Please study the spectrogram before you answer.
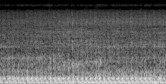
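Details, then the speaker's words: Kawasaki Brute Force 750 V-twin ATV right after new exhaust fitted and oil change; loud steady low-speed lope with even beat, noticeably quieter than before, no rattle or blow-by, normal running; owner still thinks carb needs cleaning. "Couldn't quite wait to test it out. Look at how much quieter this thing is."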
